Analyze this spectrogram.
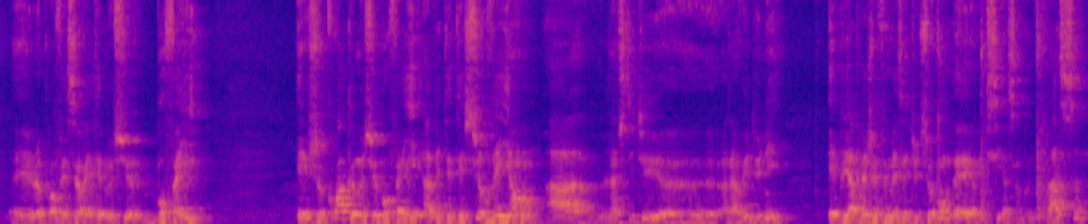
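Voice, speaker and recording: Noticeable background noise and audible room echo surround a man speaking at a fairly slow pace. His fairly high voice swings very widely in pitch. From Belgium, Brussels. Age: 70s. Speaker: actor. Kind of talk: interview, personal recollection. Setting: school archive room. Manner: slow, measured.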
